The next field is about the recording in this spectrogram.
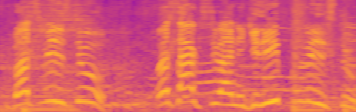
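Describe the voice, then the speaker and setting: An extremely high, scornful, laughing mocker in a seventies radio drama. Music and crowd sounds run behind the derisive voice. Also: male voice, exaggerated voice. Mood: mocking. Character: mocking, scornful cackler who laughs at everything. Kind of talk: 1970s German radio play acting.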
